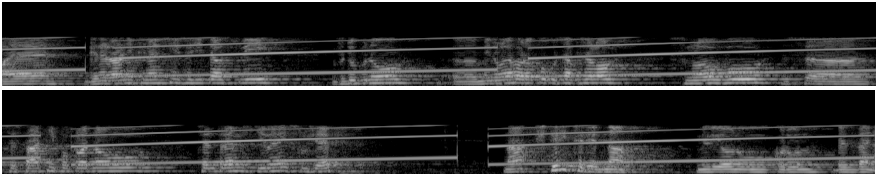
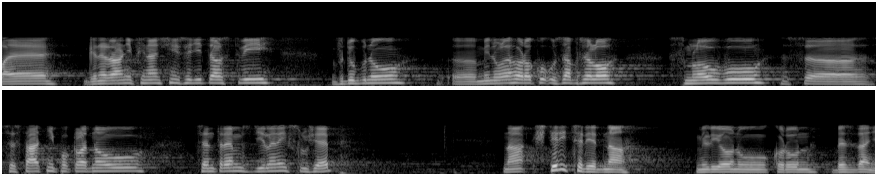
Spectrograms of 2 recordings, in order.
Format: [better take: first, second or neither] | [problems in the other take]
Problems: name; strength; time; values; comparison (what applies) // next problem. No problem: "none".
second | background sound (Alarm); as loud as the speech // room echo; dies away in 1.3 s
